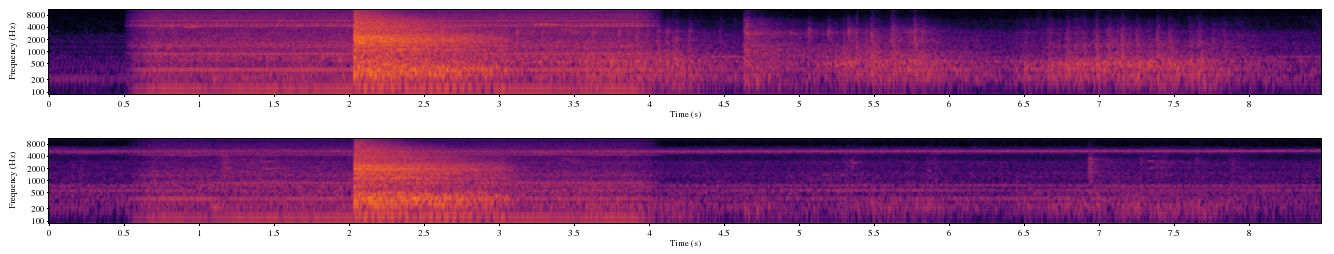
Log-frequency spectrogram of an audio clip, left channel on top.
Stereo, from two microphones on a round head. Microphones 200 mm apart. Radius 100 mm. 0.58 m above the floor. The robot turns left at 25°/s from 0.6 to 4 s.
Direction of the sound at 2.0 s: 35° left (ahead or behind).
